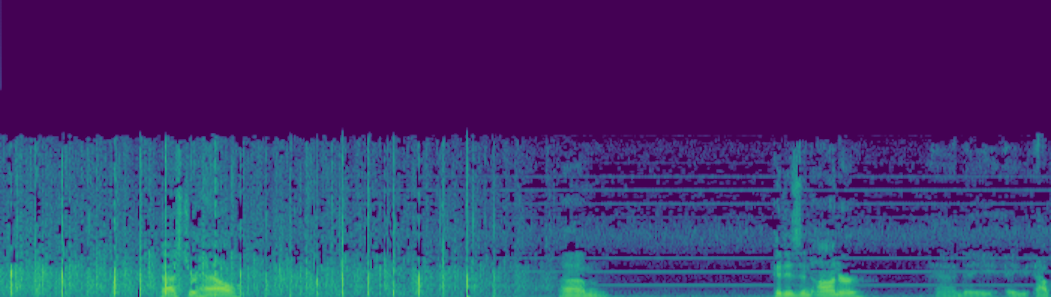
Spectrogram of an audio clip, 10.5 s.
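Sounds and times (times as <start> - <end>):
audience round of applause: 0.0 - 5.5
speech: 1.6 - 2.6, 5.6 - 6.2, 7.7 - 8.7, 9.4 - 10.5.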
